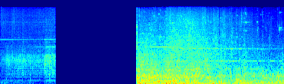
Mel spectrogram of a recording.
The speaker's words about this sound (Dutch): Niemand weet op dat moment dat de fabriek vol ligt met vuurwerk. En dan is er een grote tweede knal.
